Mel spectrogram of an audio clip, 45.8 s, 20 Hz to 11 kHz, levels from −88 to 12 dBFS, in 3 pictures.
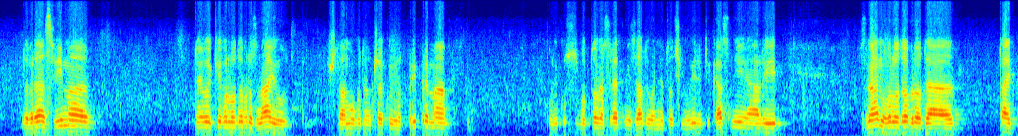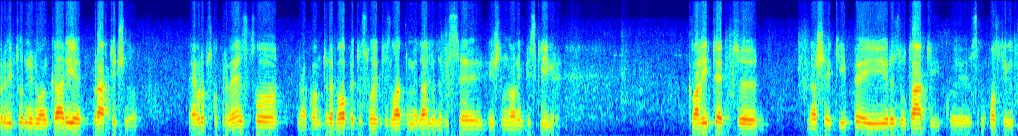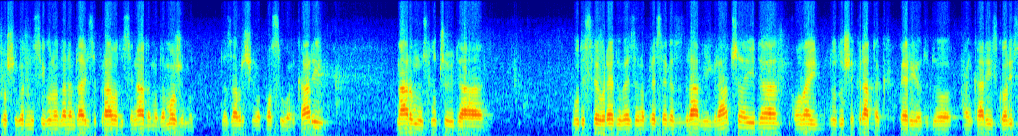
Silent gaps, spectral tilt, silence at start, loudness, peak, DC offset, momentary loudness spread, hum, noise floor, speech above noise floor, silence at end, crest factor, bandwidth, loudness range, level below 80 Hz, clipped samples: none; -4 dB/octave; 0.35 s; -16 LUFS; 0 dBFS; under 0.1%; 12 LU; none; -47 dBFS; 31 dB; 0 s; 16 dB; 11 kHz; 6 LU; -50 dBFS; under 0.1%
